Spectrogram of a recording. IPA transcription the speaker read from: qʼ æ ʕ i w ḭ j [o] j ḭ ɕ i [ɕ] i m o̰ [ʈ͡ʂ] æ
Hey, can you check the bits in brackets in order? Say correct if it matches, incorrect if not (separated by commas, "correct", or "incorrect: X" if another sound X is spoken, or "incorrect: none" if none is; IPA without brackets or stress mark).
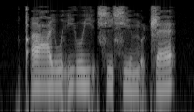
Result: incorrect: u, correct, correct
